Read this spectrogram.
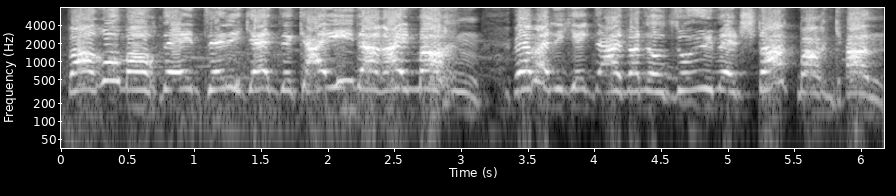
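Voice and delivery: loud furious rant; berserk rage. Real, not acted. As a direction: shout it in pure frustration. Raging at the game.

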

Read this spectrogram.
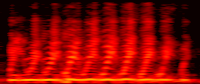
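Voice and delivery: high squealing wee wee; piglet squeals. Acted. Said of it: "the pig goes like this".

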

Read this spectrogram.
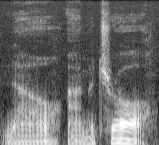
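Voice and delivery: very quiet, low deadpan imitation; hushed, unbothered mock replies; troll mode. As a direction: mimic the suspect trolling, low and barely voiced. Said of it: "Staven's just in troll mode".

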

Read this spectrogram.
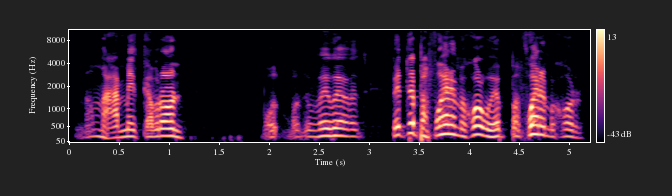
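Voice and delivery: loud, high Spanish scolding; exasperated dad yelling. Retold or imitated. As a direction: send the kid outside, fed up.

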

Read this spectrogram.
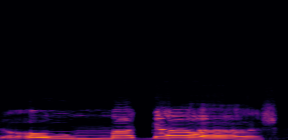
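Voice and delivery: high, very slow stretched "Oh my gosh"; drawn-out oh my gosh. Shown as a demonstration. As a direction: drag out "Oh" long and high in mock awe. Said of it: "I said".

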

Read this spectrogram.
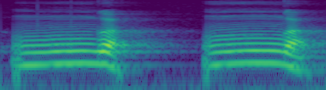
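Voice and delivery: "Нг" as nasal NG with an audible G release; isolated, repeated "нг" ending on hard G; nasal plus G. Shown as a demonstration. Teacher showing learners the added G sound. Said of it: "ще звук г".

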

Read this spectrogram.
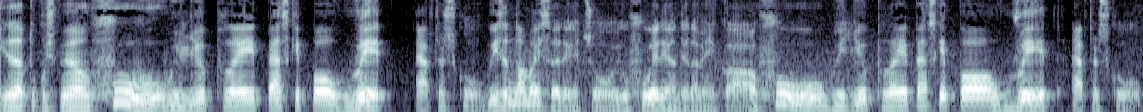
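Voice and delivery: ordinary delivery

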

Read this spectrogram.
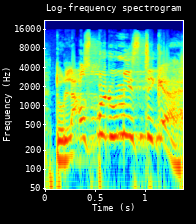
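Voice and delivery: high, furious scolding; angry yell. Acted. Alois yells at the cyclist, high angry yell. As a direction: shout at the red cyclist. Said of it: "schrie er".

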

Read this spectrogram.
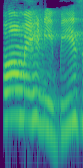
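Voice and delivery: bright, very high sung-out hello; high singsong greeting. Real, not acted. Cheerful vlog opening greeting.

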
